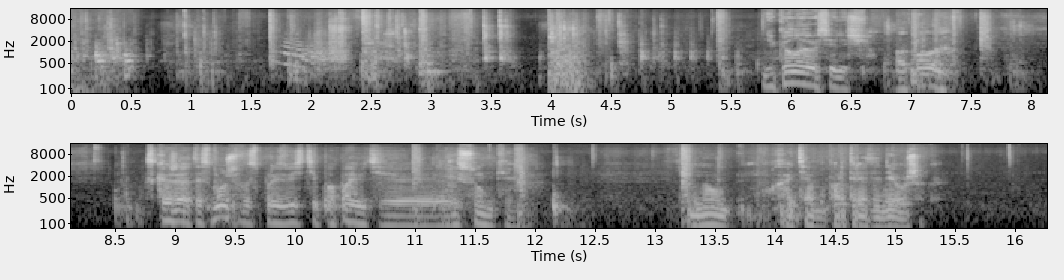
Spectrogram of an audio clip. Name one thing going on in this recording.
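A man speaks quietly and calmly nearby.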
